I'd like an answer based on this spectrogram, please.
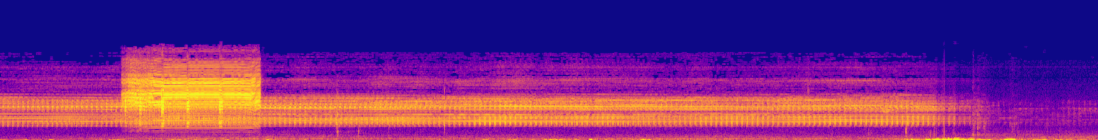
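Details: Male cicadas in Palm Desert, California, calling for mates in mating season: a continuous shrill metallic buzz, a louder, purer tonal burst for about a second near the start, then low thumps and handling noise toward the end.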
